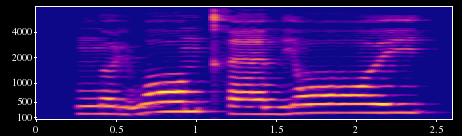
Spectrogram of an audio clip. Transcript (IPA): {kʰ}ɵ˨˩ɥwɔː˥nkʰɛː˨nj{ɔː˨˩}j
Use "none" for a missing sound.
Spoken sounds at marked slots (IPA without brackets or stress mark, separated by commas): ŋ, ɔː˥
